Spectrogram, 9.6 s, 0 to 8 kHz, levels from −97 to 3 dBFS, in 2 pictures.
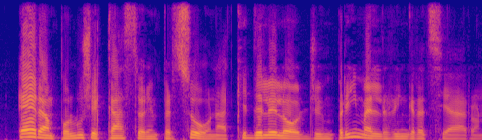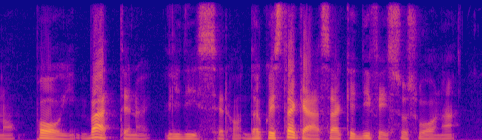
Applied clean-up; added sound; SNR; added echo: none; none; none; none.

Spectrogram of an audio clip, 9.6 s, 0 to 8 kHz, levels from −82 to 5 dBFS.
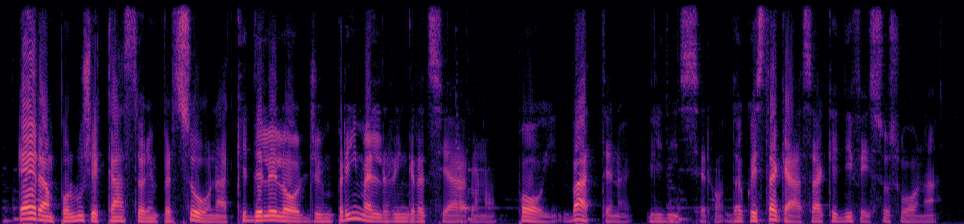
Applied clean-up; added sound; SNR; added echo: neural separator model SepFormer DNS4.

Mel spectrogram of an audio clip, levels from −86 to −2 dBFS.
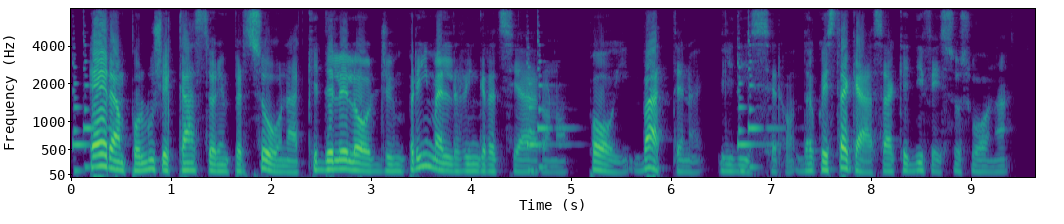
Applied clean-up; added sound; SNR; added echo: classical method log-MMSE.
